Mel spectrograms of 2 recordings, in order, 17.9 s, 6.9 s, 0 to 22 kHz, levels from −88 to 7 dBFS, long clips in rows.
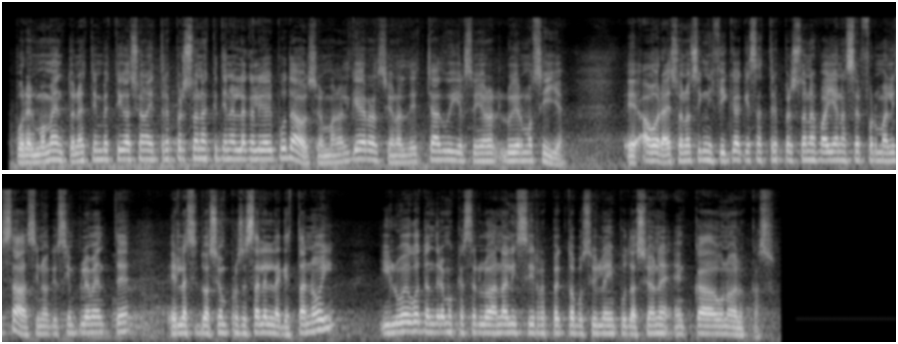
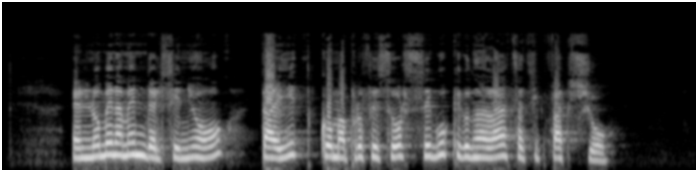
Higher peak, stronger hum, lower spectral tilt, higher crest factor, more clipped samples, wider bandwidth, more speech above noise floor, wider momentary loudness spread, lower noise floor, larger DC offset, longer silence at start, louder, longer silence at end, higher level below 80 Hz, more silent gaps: second, -4 dBFS vs 0 dBFS; neither; about the same, -5.5 dB/octave vs -6.5 dB/octave; about the same, 14 dB vs 14 dB; neither; first, 16 kHz vs 10.5 kHz; first, 68 dB vs 64 dB; second, 6 LU vs 11 LU; first, -84 dBFS vs -76 dBFS; neither; second, 0.1 s vs 0.7 s; second, -17 LUFS vs -14 LUFS; first, 1.25 s vs 0.9 s; first, -42 dBFS vs -62 dBFS; neither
